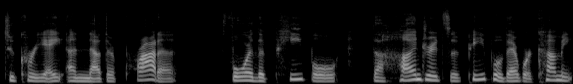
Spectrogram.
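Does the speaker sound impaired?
No.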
